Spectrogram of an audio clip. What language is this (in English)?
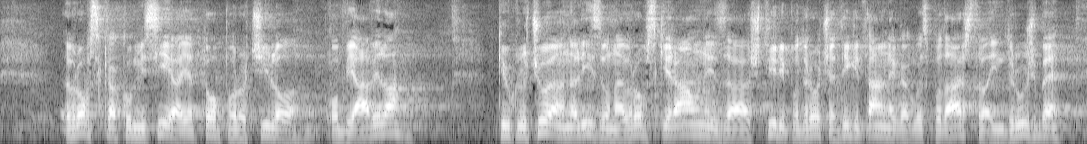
Slovenian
